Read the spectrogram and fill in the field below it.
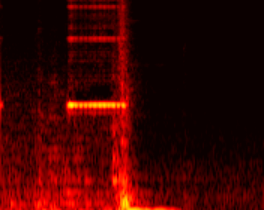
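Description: A train door thuds shut.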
